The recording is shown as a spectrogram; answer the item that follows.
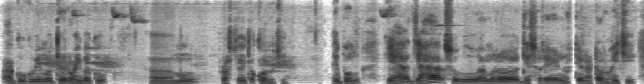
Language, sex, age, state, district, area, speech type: Odia, male, 18-30, Odisha, Puri, urban, spontaneous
